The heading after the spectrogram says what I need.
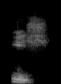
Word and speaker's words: ich: Y recordando que esa sigla es una mezcla entre CH y SH. Ish.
